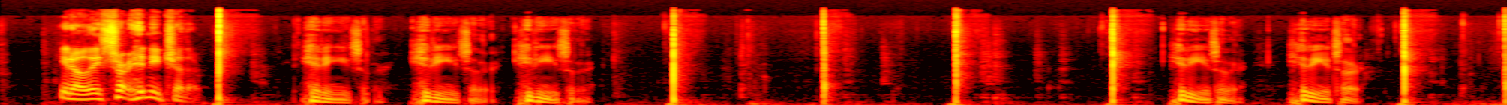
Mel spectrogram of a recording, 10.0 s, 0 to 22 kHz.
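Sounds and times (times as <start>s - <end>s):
hand smacks: 4.4s - 4.7s, 6.3s - 6.6s, 7.4s - 7.6s, 9.3s - 9.6s.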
